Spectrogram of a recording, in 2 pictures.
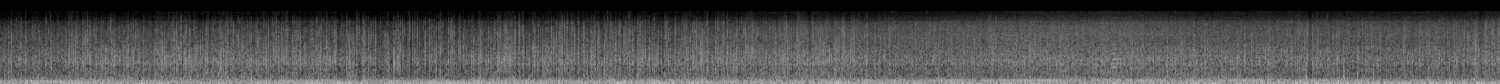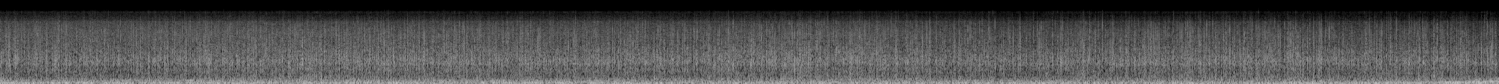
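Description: Heavy freezing rain falling steadily: a dense, even hiss, with a low rumble underneath.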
